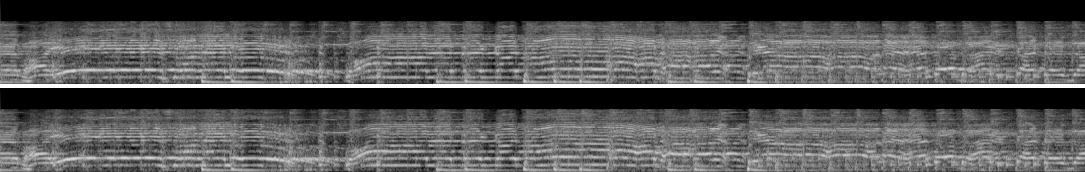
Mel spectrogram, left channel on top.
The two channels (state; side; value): normal; both; correlation 0.68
